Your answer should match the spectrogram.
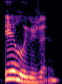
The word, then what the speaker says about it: illusion: Allusion versus illusion. Listen to that pronunciation difference. Allusion, illusion. Can you hear the difference?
